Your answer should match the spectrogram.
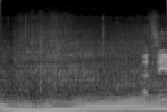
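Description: A coupe with a freshly reinstalled transmission drives on a road, its engine droning loud and steady with a deep low rumble as it pulls away.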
